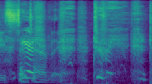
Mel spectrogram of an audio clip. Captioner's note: laughs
